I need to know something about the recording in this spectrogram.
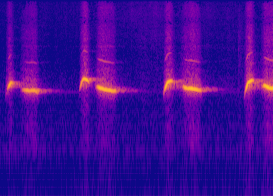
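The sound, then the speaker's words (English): Someone whistles a cuckoo call, meaning that someone is crazy: a two-note falling phrase repeated four times in a steady rhythm, mid-pitched and clear, with short pauses between and no talking. “That means you're crazy. It means you're cuckoo.”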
